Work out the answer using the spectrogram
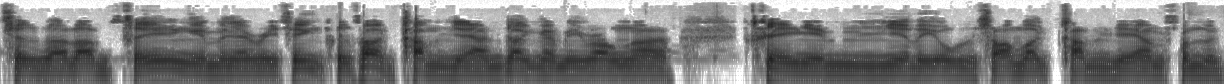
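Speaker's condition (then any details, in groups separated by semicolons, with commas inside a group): Cleft palate; congenital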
